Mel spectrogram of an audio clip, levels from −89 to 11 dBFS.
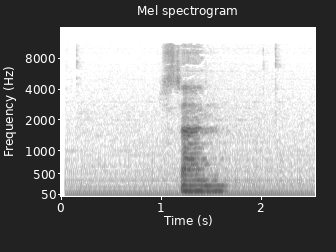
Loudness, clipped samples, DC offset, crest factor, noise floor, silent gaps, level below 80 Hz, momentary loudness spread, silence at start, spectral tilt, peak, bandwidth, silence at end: -29 LUFS; under 0.1%; under 0.1%; 24 dB; -50 dBFS; none; -48 dBFS; 27 LU; 0.05 s; -6 dB/octave; -10 dBFS; 11.5 kHz; 0 s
